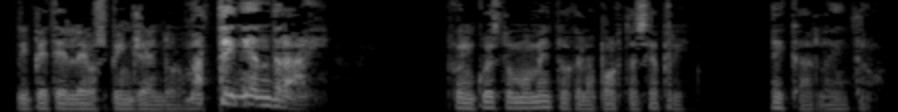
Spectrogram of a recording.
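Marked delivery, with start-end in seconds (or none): 1.2-2.1 higher-pitched emphatic order; angry insistence. A narrator's reading. Man insists while pushing. (insistenza rabbiosa, voce acuta)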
